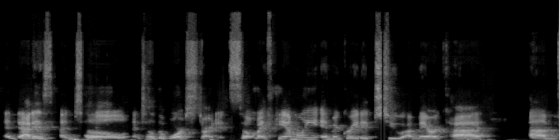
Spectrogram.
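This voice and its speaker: A woman in her forties from Serbia, a podcast guest telling her life story in an earnest, lively way, often restarting her phrases, over a video call. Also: lowish voice. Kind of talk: personal storytelling in a podcast interview. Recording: roomy video call audio.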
